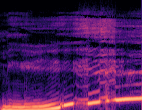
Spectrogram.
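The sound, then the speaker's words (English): A human voice does a long, low, moaning whale-call imitation, meant as the whale from Dory, sliding gradually upward in pitch over about three seconds, loud, with brief breaks near the end. “I was going for a Dory and the Whale, really.”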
